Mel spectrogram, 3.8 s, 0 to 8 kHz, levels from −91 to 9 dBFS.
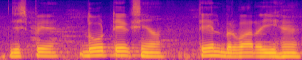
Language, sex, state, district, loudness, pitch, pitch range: Hindi, male, Rajasthan, Bikaner, -12 LUFS, 135 Hz, 130-150 Hz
